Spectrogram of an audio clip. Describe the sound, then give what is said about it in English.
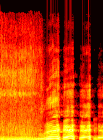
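A voice imitates a fart: a low, buzzy raspberry that breaks into three or four short, wobbling voiced bursts, moderately loud, lasting about a second. “Fart noise.”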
